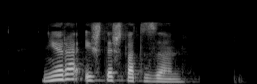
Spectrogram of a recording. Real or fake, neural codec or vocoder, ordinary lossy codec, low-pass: fake; codec, 16 kHz, 4.8 kbps, FACodec; MP3, 64 kbps; 7.2 kHz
